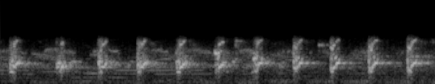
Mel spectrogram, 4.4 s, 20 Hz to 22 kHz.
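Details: Waterhen lure call played on a phone: a regular run of about eleven harsh, sharply dropping notes, evenly spaced about 0.4 seconds apart, thin and tinny in tone.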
